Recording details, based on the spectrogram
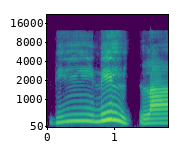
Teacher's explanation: এই আল্লাহর লামই এর আগের অক্ষরের নিচে জের এসেছে। নুনের নিচে জের আল্লাহর লামটা বারিক হবে মানে পাতলা হবে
